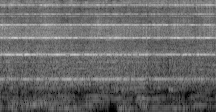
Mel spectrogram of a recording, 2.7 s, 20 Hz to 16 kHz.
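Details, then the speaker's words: Radiante no-frost refrigerator after repair of a damaged thermal fuse, board tested with a bell wired to the defrost heater leads: steady high bell rings continuously as defrost starts, draw 0.90; normal defrost cycle, every 6-8 hours. "Estamos esperando, a la espera, cualquier momento nos va a pescar, pero sí tenemos la campanilla y lo vamos a escuchar."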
